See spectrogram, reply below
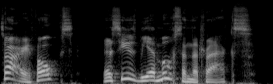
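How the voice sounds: On a very clean recording with a silent background, a man does a high-pitched put-on character voice at a fairly quick pace with very wide pitch swings.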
